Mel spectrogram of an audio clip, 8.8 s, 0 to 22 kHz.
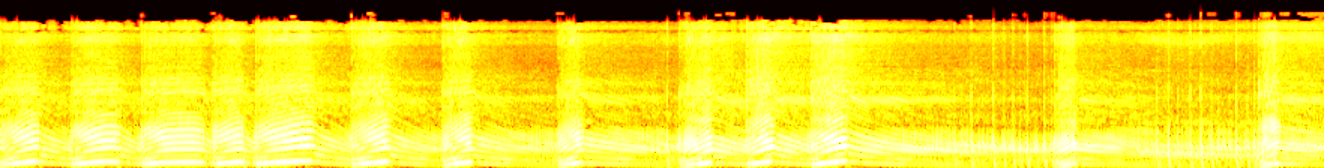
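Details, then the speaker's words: Poulan 655 chainsaw bucking cedar firewood, carburetor deliberately richened after seeming a little lean, to be leaned out later; revs rise and fall about twice a second, then a bogging note under cut: rich mixture. "I fatten it up a bit here, friends. I just thought that might have been a little lean. I actually lean it out again here in a minute, but I just fattened it up."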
